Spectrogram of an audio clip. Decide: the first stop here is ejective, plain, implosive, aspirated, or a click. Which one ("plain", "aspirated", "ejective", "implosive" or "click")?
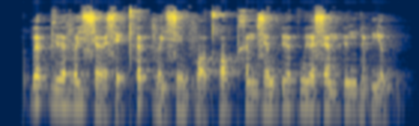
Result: implosive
